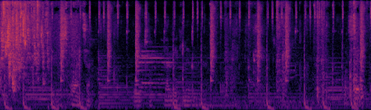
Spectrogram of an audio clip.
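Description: Water drains from a boiler during work on a hot water outdoor shower, heard as faint, uneven trickling and splashing with scattered clanks and knocks, no voices.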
